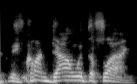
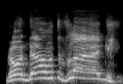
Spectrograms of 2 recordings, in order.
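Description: First: Said in the usual way. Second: High-pitched cry in a put-on voice; mock exclamation. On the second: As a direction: call it out high, playing it up. Acting out the saying as exclamation.

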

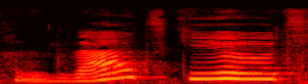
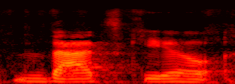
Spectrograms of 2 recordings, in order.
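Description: First: CUTE sliding up high; high-pitched gushing. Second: Said in the usual way. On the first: Real, not acted. Reseller admiring little pockets on shorts, high-pitched gushing. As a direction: coo "That's cute" in a much higher voice.

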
